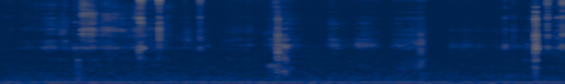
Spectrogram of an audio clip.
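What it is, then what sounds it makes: Wooden music box being scratched. Fingertips and nails rub and scratch the surfaces of a tiny hollow carved wooden music box, first the bottom panel with its screws and then the carved lid. Quiet, dry, bright scratches and short clicky rasps come in scattered bursts with almost no ring, over a faint steady low hum.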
